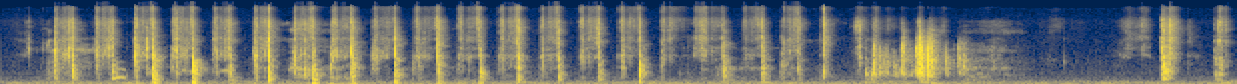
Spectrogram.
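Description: Rapid riffling of playing cards, repeated in quick bursts with sharp snaps, close up and alone, then a pause before a final riffle.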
